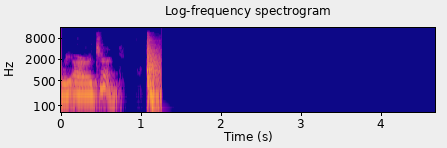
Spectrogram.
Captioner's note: gavel banging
